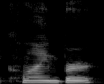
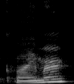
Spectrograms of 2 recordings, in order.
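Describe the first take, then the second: First: The B in the middle is pronounced. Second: The B in the middle is silent. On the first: The speaker calls it wrong. "We do not say climber" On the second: The speaker calls it right. "we say climber"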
